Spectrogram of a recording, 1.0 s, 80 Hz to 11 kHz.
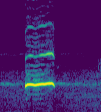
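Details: A single clear, high whistle of about a third of a second from an osprey at its Dunrovin Ranch nest, recorded 26 August 2020.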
